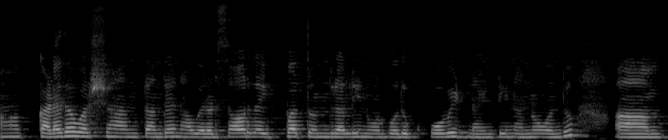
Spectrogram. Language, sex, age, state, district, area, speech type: Kannada, female, 18-30, Karnataka, Tumkur, rural, spontaneous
